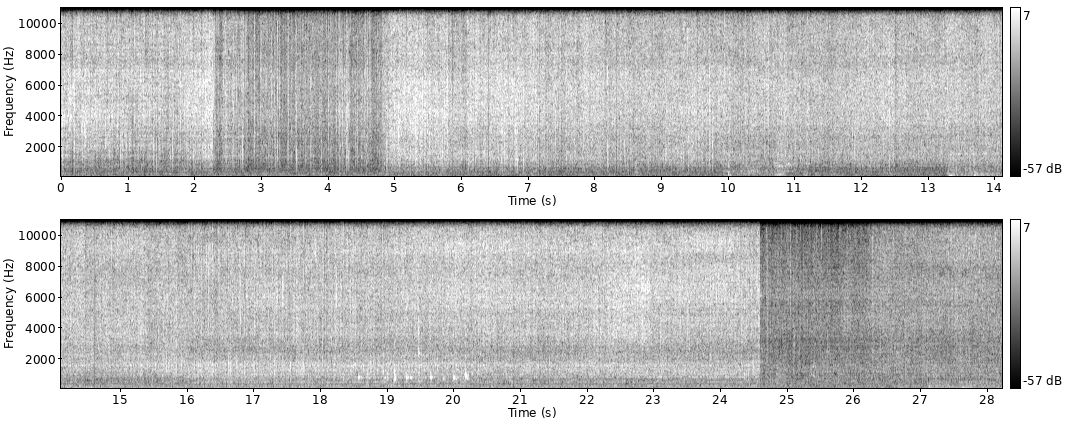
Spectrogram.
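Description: Chinese chives sizzling in hot oil in a frying pan as they are stir-fried with wooden chopsticks. The sizzle starts suddenly as the greens go into the pan and drops to a quieter sizzle near the end, once the egg is in.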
